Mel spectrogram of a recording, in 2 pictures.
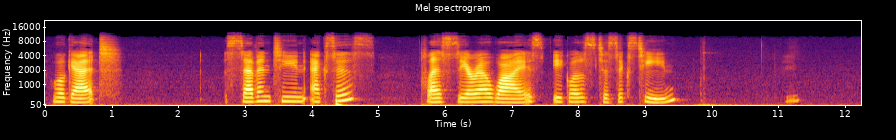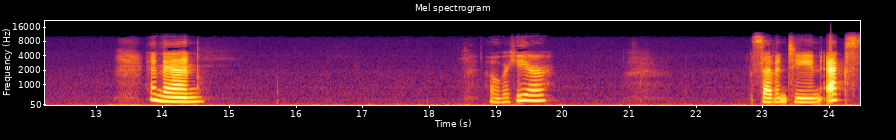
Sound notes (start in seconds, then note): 13.2 pause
